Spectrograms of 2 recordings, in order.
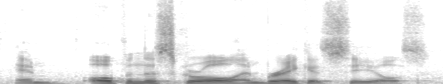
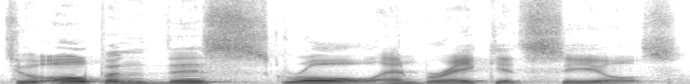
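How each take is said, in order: First: Said in the usual way. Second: Slow and weighty, leaning on "open"; slow solemn reading. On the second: Shown as a demonstration. Preacher reading the invitation from scripture aloud, slow and solemn. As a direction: read "to open this scroll and break its seals" slowly, stressing "open".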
